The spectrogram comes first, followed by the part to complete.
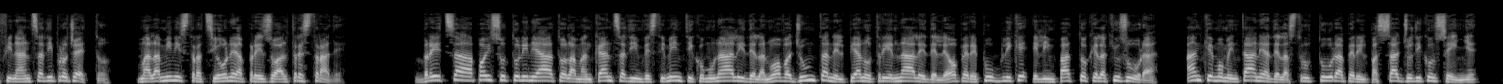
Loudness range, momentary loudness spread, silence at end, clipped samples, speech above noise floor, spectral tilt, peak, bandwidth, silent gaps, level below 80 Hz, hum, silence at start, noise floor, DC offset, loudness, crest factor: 1 LU; 4 LU; 0.25 s; under 0.1%; 60 dB; -5 dB/octave; -4 dBFS; 12 kHz; none; -62 dBFS; none; 0 s; -79 dBFS; under 0.1%; -20 LUFS; 16 dB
